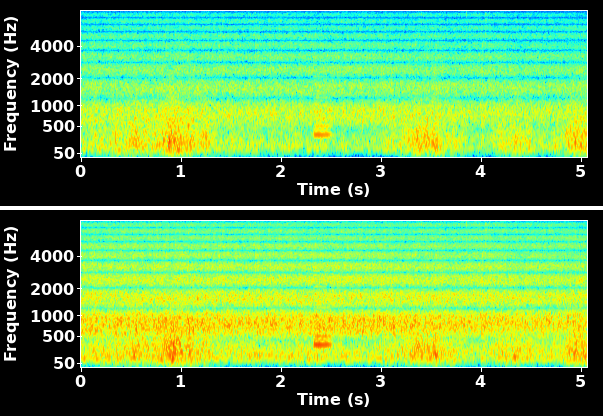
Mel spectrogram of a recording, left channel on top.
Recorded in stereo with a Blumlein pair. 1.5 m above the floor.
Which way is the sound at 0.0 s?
70° right.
